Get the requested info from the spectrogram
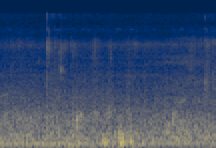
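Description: Outdoor background of faint distant voices over a steady low hum.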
